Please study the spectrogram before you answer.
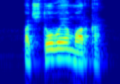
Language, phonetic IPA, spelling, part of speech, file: Russian, [pɐt͡ɕˈtovəjə ˈmarkə], почтовая марка, noun, RU-почтовая марка.wav
- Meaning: postage stamp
